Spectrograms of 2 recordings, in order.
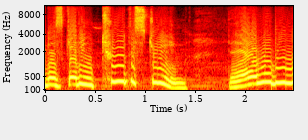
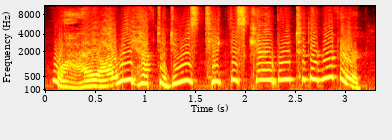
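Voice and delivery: high, excited animal voice; bursting with a bright idea; 11 semitones higher than usual. A narrator's reading. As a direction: Oliver sharing his plan with the barn. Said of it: "Oliver said excitedly".

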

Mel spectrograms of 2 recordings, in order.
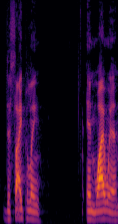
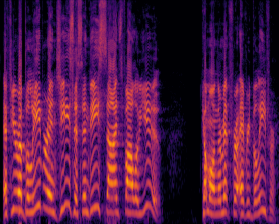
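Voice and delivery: loud, high preacher's call to the crowd; preaching at full force; 8 semitones higher, 9 dB louder than usual. Acted. Preacher rallying the believers, loud and high.

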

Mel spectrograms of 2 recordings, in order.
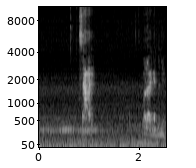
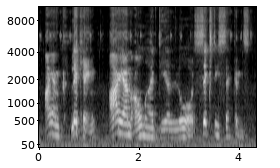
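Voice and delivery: frustrated; 4 semitones higher, 6 dB louder, slower than usual. Real, not acted. Frustrated with controls.

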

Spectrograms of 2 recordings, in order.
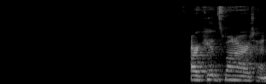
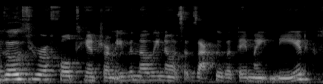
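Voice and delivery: ordinary talk

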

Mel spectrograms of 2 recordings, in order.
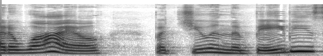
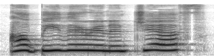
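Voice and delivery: high loud reassuring call; yelling; 10 semitones higher, 5 dB louder than usual. Acted. Parent yelling to babies stuck in tree, loud high call. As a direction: shout it while hurrying down. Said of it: "You yelled".

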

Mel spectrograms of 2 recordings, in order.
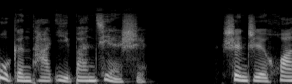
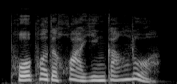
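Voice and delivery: usual speaking voice

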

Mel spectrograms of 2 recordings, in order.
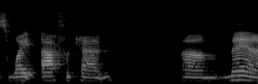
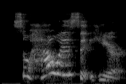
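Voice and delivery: naive question; 12 semitones higher, 6 dB louder than usual. Retold or imitated. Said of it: "I was like".

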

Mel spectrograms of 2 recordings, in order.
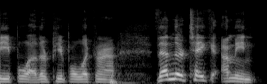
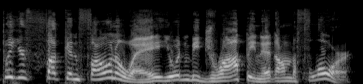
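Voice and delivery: mock angry snap; 8 semitones higher than usual. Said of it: "So she's like".

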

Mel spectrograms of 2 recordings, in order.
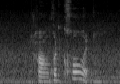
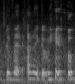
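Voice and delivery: laughing; 6 semitones higher than usual. Real, not acted. Laughing at her fierce look.

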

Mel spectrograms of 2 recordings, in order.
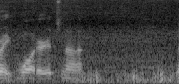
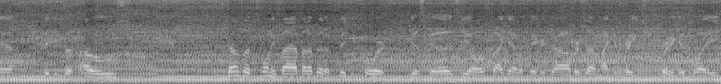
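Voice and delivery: raised voice over a loud engine; talking over noise; 4 dB louder than usual. Real, not acted. Showing viewers the washer running, loud raised voice. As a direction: project over the roaring pressure washer.

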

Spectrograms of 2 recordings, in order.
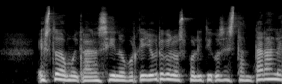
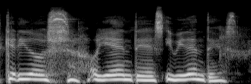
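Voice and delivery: louder, slow pompous address; mock formal speech; 3 dB louder, slower than usual. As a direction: deliver it like a grand farewell speech. Mock formal podcast farewell.

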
